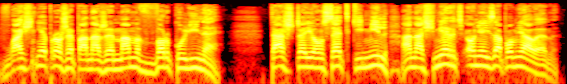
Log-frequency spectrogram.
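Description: A man voicing Sam, a loyal, excitable male hobbit servant who shouts and scolds himself in a raised voice. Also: medium pitch, a little slow, no room sound, studio quality, voice pushed up, close to an everyday voice. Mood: self-scolding.

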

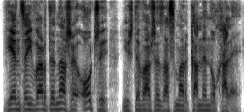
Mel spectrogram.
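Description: A man's voice: medium pitch, unhurried, creaky, fairly bright tone, husky, dry recording, clean studio sound, full character voice. A man voicing a sly, cowardly male orc tracker in an audiobook reading, sneering and muttering.

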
